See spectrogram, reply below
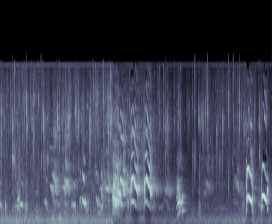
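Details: Harsh squawks and chattering calls of Amazon parrots, irregular and overlapping, with a cluster of loud screeches in the middle and sharp single calls near the end.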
